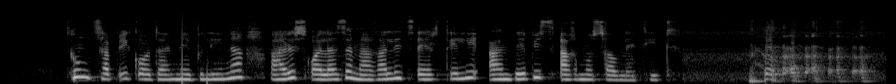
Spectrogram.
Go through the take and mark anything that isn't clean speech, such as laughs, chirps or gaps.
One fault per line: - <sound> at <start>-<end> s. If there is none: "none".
- laugh at 7.5-8.8 s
